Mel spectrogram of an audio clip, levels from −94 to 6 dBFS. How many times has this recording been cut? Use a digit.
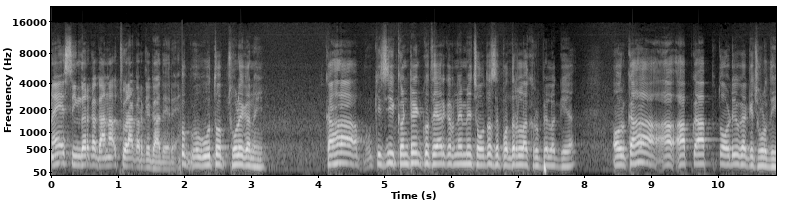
1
